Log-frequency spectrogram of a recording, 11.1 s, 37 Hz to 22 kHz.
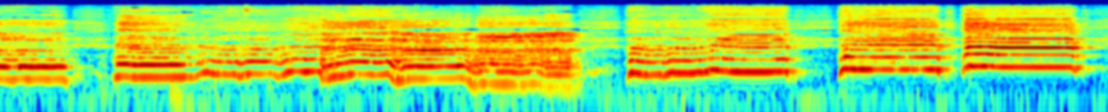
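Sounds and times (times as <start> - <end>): man singing high held notes: 0.0 - 11.0
breaths between notes: 5.8 - 6.3, 8.0 - 8.4.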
